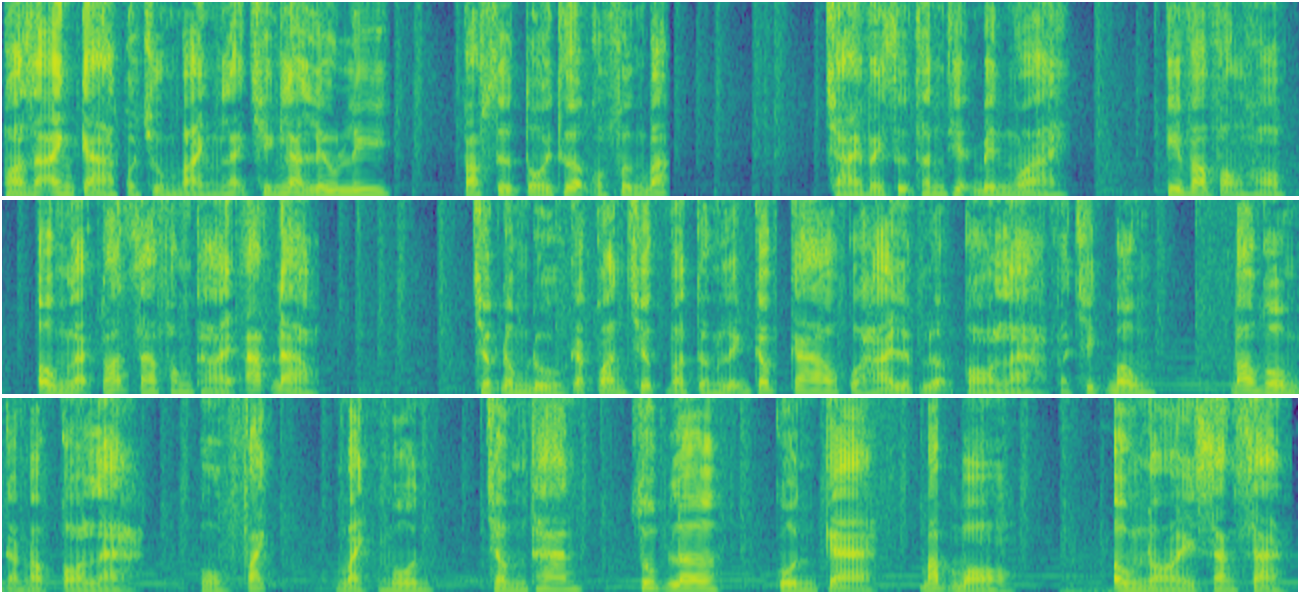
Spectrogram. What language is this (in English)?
Vietnamese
